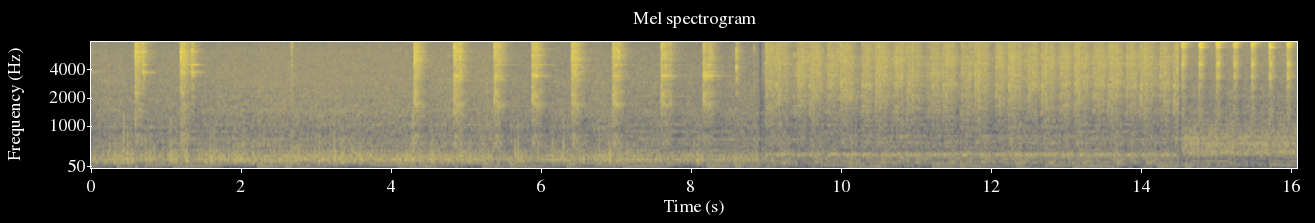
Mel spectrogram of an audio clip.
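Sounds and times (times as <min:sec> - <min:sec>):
hammer striking steel on anvil: 0:00.0 - 0:01.6, 0:04.3 - 0:08.9, 0:14.5 - 0:16.0
low rumble: 0:00.0 - 0:16.0.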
